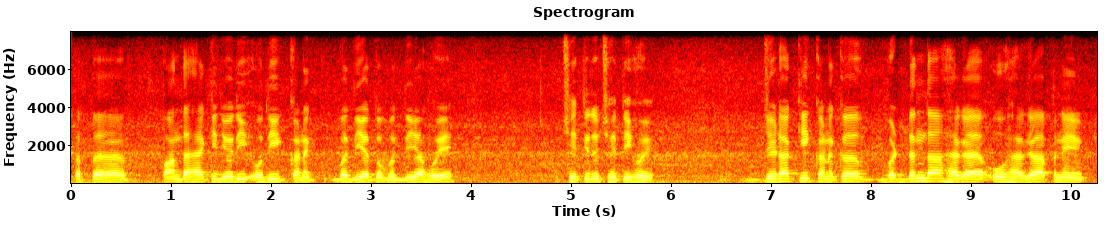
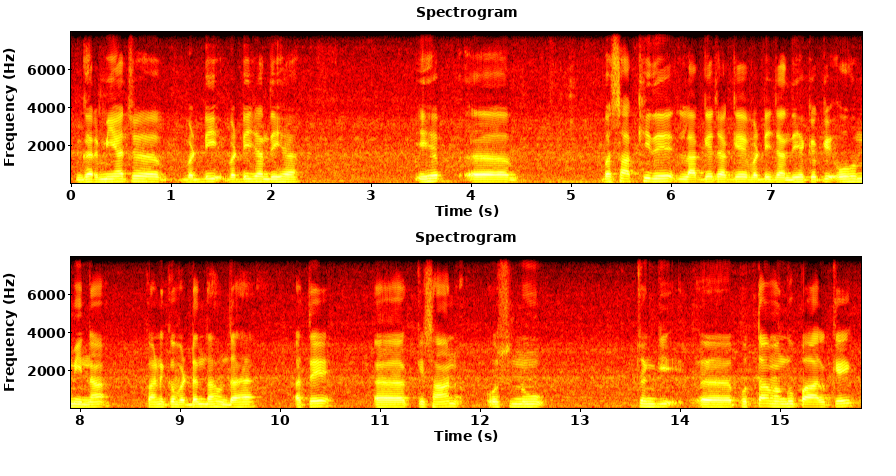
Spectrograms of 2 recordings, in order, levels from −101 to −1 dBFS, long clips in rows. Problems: constant background noise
